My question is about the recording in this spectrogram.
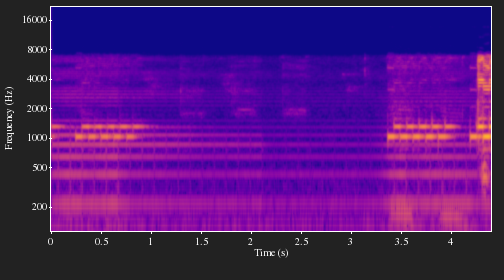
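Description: An electronic telephone ringtone signals an incoming call on a phone-in show, a tonal, melodic ringing pattern that eases into a quieter stretch before returning in louder bursts.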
